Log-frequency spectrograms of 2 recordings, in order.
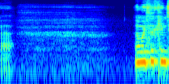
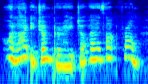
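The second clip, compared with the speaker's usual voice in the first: chirpy midwife; 10 semitones higher than usual. Retold or imitated. Midwives quoted chatting.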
